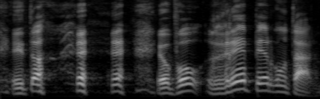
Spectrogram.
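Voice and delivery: laughing while talking. Real, not acted. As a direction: chuckle through the words.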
